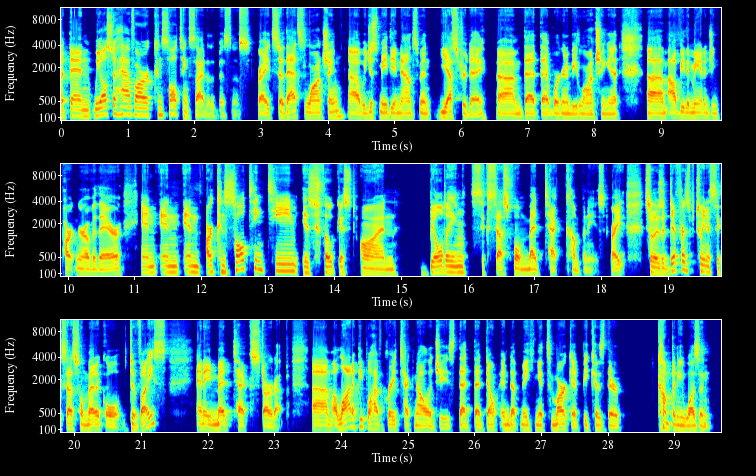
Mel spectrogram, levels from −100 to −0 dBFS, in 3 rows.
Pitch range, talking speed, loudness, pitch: 100-130 Hz, 180 wpm, -24 LUFS, 110 Hz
